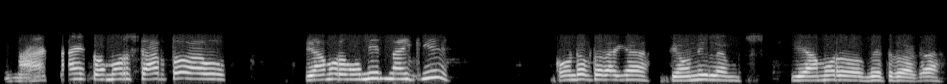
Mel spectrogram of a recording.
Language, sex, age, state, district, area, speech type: Odia, male, 45-60, Odisha, Nabarangpur, rural, conversation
